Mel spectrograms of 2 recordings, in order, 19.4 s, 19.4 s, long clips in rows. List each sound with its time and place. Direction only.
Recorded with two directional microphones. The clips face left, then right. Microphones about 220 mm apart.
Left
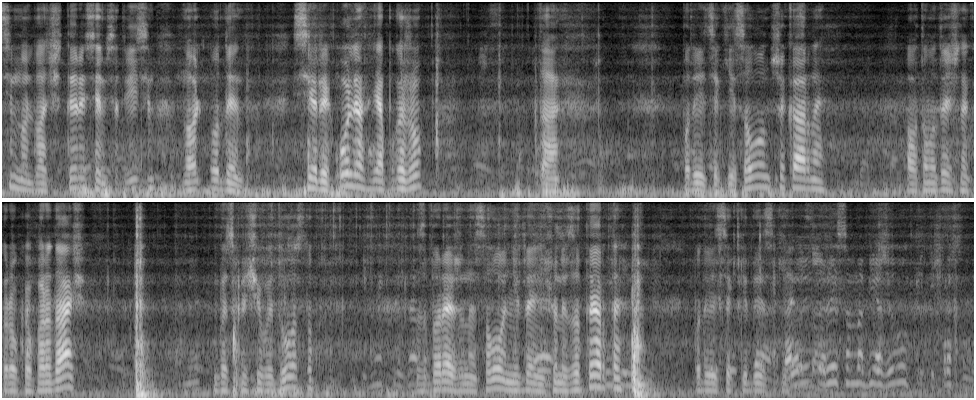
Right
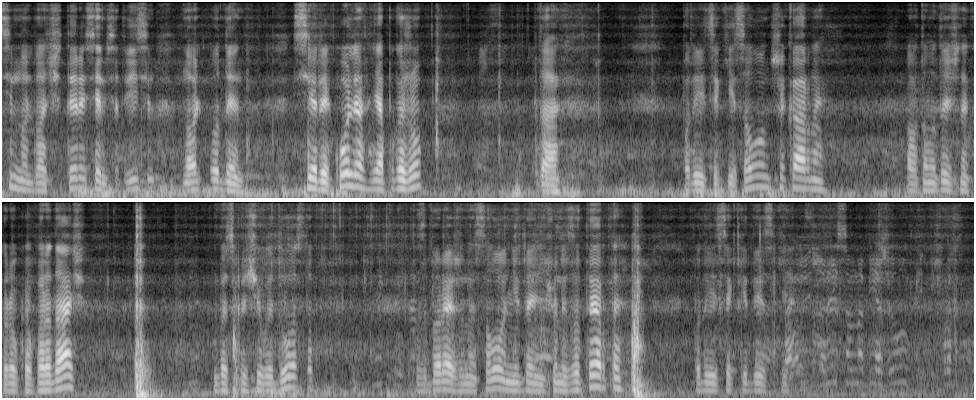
0.0 s a man's voice: 25° right (ahead or behind)
5.4 s speech: 40° right (ahead or behind)
6.8 s a man's voice: 15° right (ahead or behind); by 10.6 s 30° right (ahead or behind)
11.9 s a man's voice: 35° right (ahead or behind)
13.8 s speech: 15° right (ahead or behind)
18.0 s speech: 50° left (ahead or behind)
